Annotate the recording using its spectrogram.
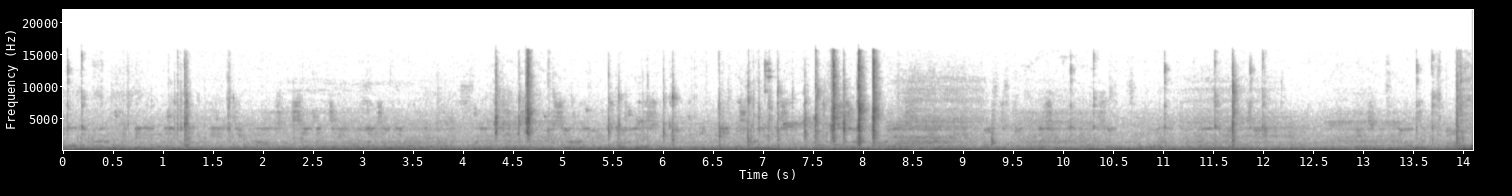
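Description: Computer keyboard typing: irregular, scattered key clicks over a low steady background hum.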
